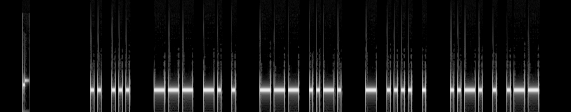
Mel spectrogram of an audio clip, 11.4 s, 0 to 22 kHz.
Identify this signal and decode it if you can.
Morse code, heard as a keyed tone, about 17 wpm, 700 Hz. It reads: IS ONE OF THE FEW
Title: Sets of 5 Words 17wpm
